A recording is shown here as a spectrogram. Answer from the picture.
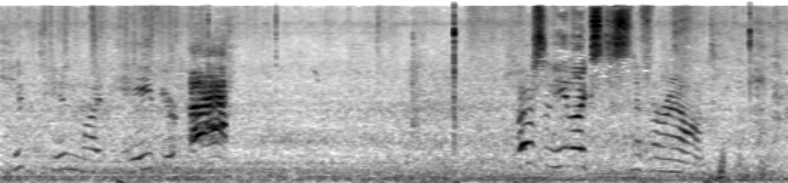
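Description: A person's high, sing-song voice in short calls with no clear words, over a steady low rumble.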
